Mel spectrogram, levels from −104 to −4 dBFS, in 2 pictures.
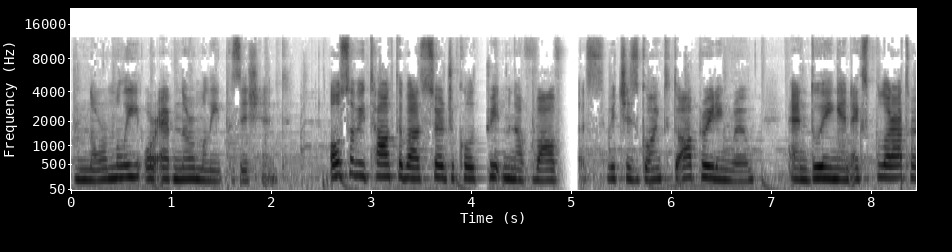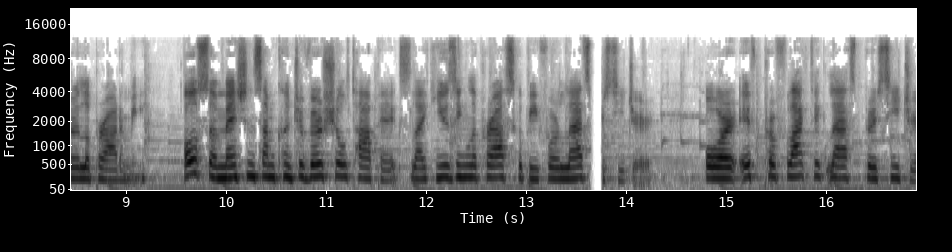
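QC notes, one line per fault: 4.07–4.18 s and 13.64–13.77 s, burst of packet loss: each time a run of packets goes missing and the receiver keeps extending the last sound, fading it, so you get a short held buzz or hiss. The first fill is about 82 ms, covering roughly 80 ms of lost audio. The second stretches about 109 ms over 120 ms lost, with the final 70 ms gone quiet before the audio resumes further on.
4.88–5.09 s, long network dropout: nothing usable arrives for about 200 ms, likely a network stall. The last sound gets carried on and faded, and the final 120 ms or so sits near silence. Then the audio picks up again with that stretch missing.
8.23–8.28 s, short concealed packet loss: about 40 ms never made it to the decoder in time. Roughly 31 ms of invented continuation from the preceding sound plugs the hole and then blends back into the real audio, so it comes across as a quick smear or wobble.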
